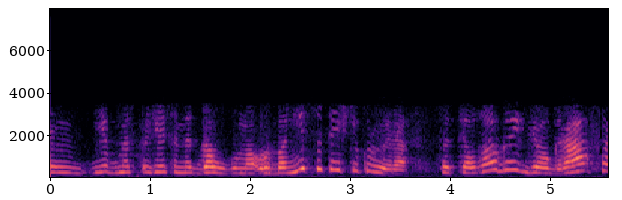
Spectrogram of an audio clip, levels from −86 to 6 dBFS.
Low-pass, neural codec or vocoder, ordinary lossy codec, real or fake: 7.2 kHz; none; AAC, 16 kbps; real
